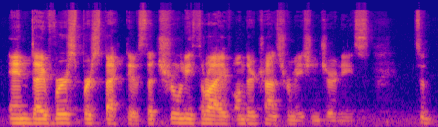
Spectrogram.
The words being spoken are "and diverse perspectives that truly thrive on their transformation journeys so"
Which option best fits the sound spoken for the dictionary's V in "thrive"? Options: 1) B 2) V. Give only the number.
2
